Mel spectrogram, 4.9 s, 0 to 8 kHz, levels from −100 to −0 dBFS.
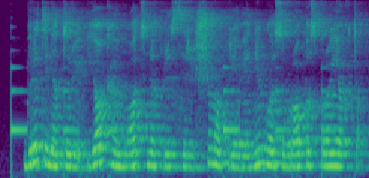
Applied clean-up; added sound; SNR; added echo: none; Guitar; 14 dB; reverberation time 1.1 s.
